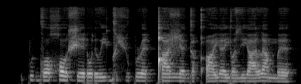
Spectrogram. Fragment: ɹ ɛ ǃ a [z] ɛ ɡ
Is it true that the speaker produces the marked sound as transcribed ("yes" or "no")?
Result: no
